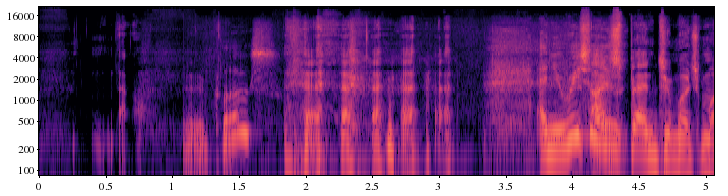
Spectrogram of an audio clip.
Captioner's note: Dana laughs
